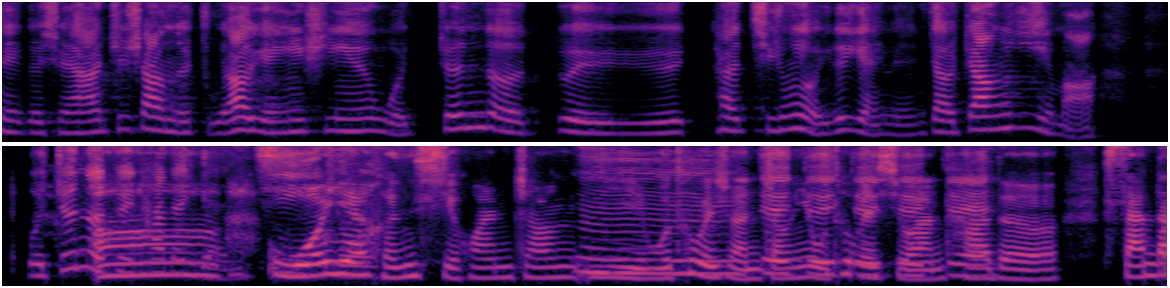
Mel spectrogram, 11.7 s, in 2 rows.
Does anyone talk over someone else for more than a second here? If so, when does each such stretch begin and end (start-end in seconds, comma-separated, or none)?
8.7-10.9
